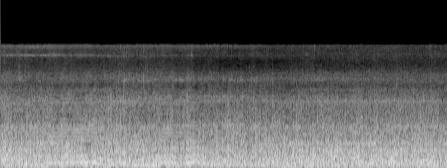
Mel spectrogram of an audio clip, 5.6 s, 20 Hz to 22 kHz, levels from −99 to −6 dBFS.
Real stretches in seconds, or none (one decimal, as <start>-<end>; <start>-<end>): 0.0-0.6; 1.2-2.0; 2.5-5.6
